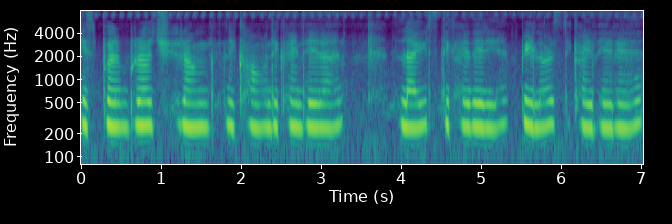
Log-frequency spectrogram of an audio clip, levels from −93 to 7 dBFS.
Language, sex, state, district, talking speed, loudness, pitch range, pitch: Hindi, female, Uttar Pradesh, Varanasi, 155 wpm, -18 LUFS, 245-260 Hz, 250 Hz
